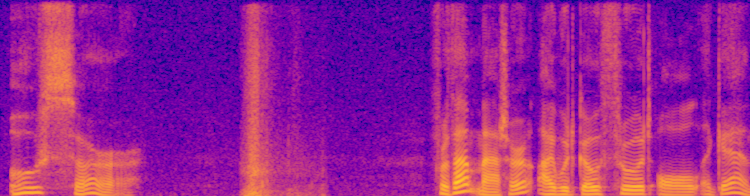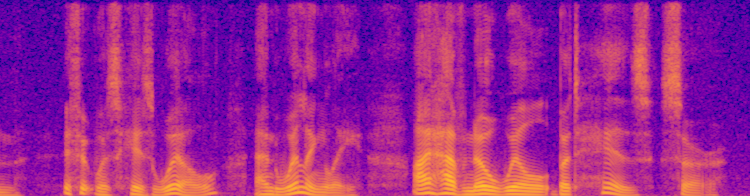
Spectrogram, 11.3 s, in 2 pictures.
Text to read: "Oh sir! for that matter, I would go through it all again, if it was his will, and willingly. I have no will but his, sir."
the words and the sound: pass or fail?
fail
